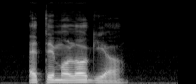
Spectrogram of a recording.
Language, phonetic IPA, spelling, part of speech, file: Polish, [ˌɛtɨ̃mɔˈlɔɟja], etymologia, noun, Pl-etymologia.ogg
